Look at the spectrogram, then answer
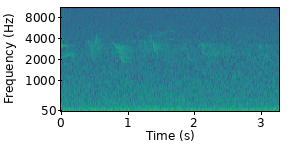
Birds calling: American Robin (Turdus migratorius)

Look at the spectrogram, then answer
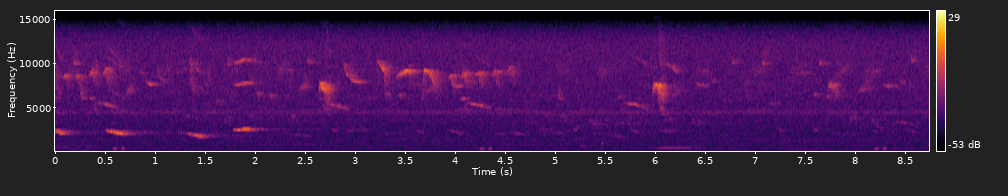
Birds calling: Andean Motmot (Momotus aequatorialis), White-tipped Dove (Leptotila verreauxi), Chestnut-capped Brushfinch (Arremon brunneinucha), Yellow-backed Oriole (Icterus chrysater)

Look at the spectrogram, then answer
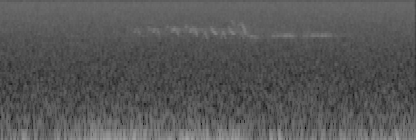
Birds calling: Mountain Chickadee (Poecile gambeli), Yellow-rumped Warbler (Setophaga coronata)

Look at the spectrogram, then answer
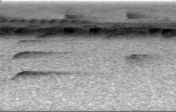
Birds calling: White-throated Toucan (Ramphastos tucanus), Black-faced Antthrush (Formicarius analis)

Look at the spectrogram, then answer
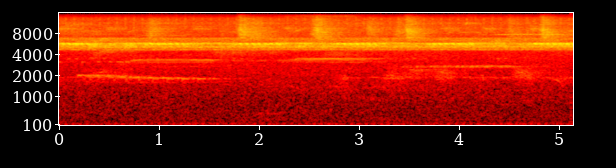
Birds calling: White-bellied Tody-Tyrant (Hemitriccus griseipectus), Bluish-fronted Jacamar (Galbula cyanescens), Gray Antbird (Cercomacra cinerascens), Black-faced Antthrush (Formicarius analis), Plain-winged Antshrike (Thamnophilus schistaceus)

